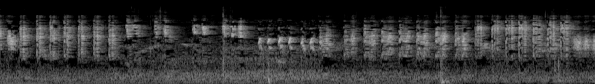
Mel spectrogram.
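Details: Lure recording of a black-browed reed warbler, meant to get birds singing quickly. A continuous, rapid, scratchy chatter of high, buzzy and squeaky notes fills the whole stretch, with short changes of phrase.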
